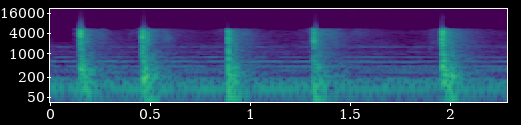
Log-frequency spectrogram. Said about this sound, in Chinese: 当黑衣人用手电筒轻敲窗玻璃时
